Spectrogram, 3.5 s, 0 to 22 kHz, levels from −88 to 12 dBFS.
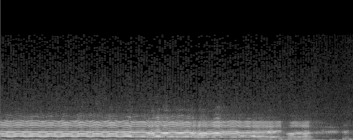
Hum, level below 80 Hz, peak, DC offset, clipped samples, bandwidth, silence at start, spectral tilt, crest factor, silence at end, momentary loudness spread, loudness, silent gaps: none; -38 dBFS; -4 dBFS; under 0.1%; under 0.1%; 11 kHz; 0 s; -3.5 dB/octave; 12 dB; 0 s; 9 LU; -15 LUFS; none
